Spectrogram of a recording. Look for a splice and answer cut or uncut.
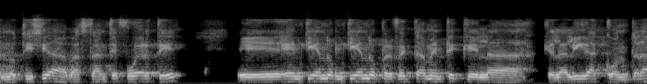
cut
